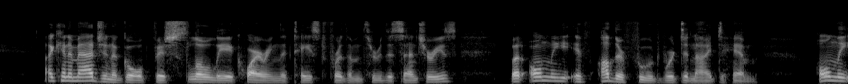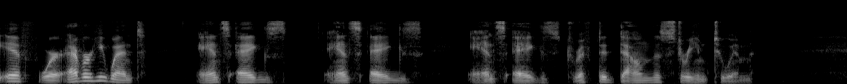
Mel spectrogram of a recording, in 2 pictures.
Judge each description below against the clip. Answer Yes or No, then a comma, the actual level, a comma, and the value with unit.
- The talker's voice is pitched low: Yes, low, 100 Hz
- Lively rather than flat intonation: Yes, wide, 7.2 semitones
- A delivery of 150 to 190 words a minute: No, average, 140 wpm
